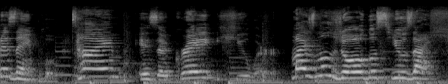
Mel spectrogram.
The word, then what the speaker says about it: healer: Por exemplo, hella. O que, é hella? Ou hila. What is that? Hila, na verdade, é a palavra healer.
